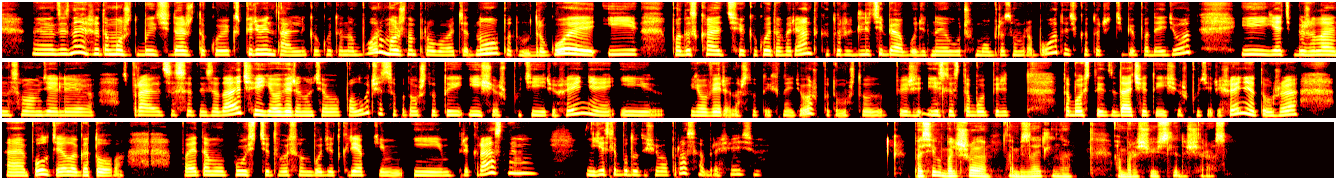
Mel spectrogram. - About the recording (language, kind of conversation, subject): Russian, advice, Как мне проще выработать стабильный режим сна?
- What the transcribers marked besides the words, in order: tapping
